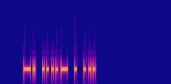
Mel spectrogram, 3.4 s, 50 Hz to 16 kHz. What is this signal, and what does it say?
Morse code, heard as a keyed tone, about 26 wpm, 700 Hz. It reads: N4ES
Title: Speed Racing - USA Call Signs 22wpm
